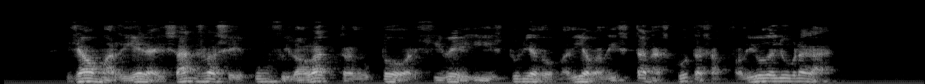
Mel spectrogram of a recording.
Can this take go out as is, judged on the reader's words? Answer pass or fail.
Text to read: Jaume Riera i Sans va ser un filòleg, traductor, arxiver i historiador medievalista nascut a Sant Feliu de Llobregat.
pass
